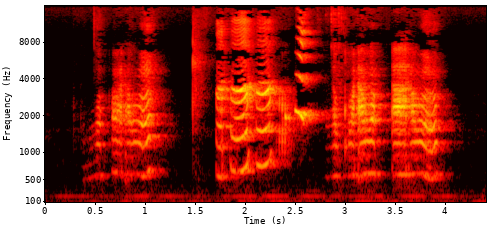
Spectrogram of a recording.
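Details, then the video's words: Tame pet parrot, one of three talkative parrots kept indoors, mimicking human speech: a run of squeaky, harmonic, voice-like syllables in short phrases with brief pauses, in a small room with a faint background hum. "Talking Parrot || My Talking Parrots (CUTE)"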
